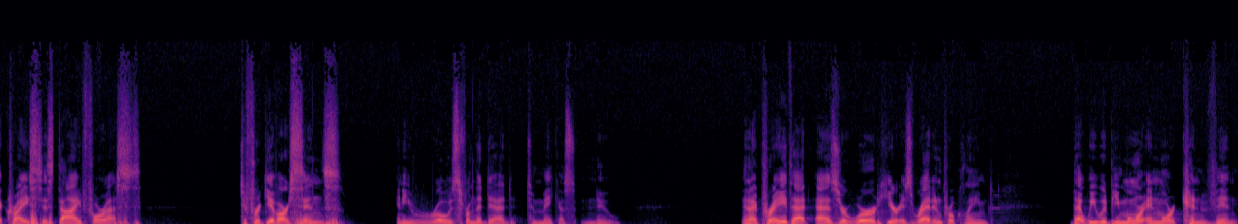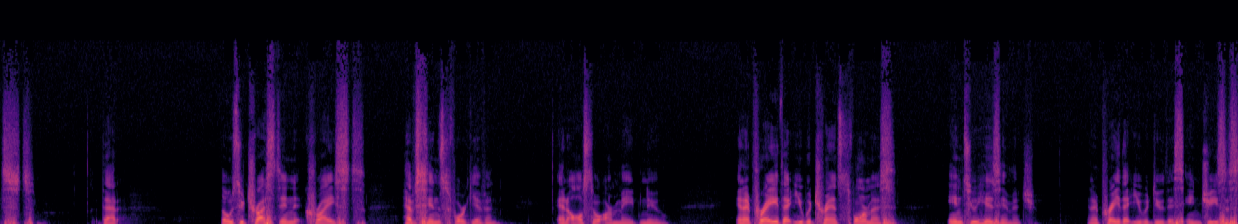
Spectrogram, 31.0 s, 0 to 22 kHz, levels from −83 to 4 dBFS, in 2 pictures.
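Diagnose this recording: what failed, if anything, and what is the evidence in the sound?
The failure is at the driver or buffer stage: periodic USB or driver dropouts. From 3.92 s to 5.92 s there is a regular tick every 0.25 s, about ten in all. Each marks a tiny gap, a small fraction of a millisecond, filled with silence. A recurring background task is stalling the USB bus or audio driver on a fixed schedule, so each stall drops a sliver of samples and leaves a click in the sound.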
